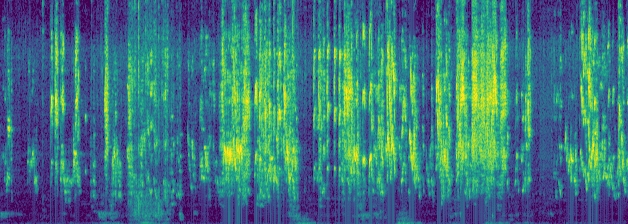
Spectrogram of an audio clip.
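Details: Budgerigars eating corn give a steady stream of high chirps and scratchy warbling chatter, with dull pecking and rustling thuds beneath.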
